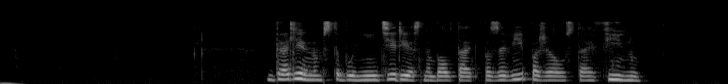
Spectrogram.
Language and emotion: Russian, angry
